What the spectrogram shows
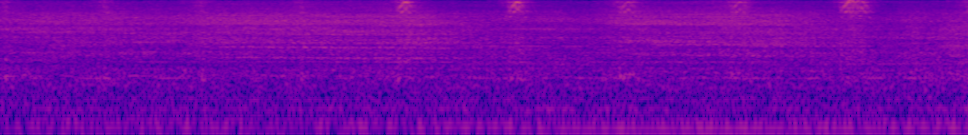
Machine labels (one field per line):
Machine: slide rail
